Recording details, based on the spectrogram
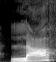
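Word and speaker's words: laugh: क्या है साइलेंट है अब यहां पर देखिए लाफ ऐसे स्पेलिंग है जिसमें ए यजीएच को लाफ आफ करके पढ़ रहे हैं लाफ क्या है आफ तो इस तरीके से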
